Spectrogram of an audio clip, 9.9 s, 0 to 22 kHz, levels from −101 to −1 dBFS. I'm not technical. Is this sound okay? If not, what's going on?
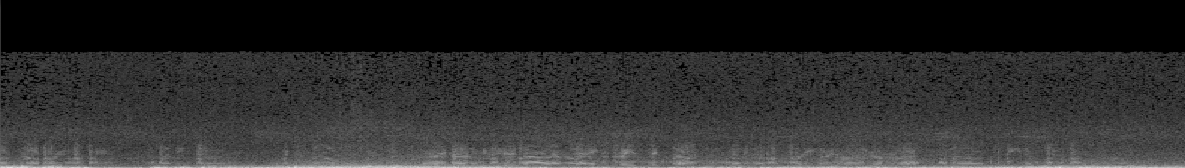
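Yes, nothing here points to a technical fault, so there's nothing to fix.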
